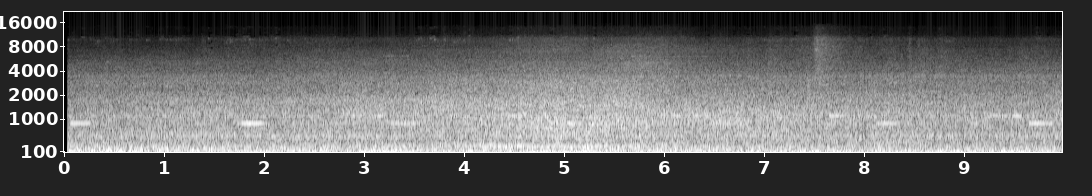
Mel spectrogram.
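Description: Street ambience: a steady rumble of road traffic, with a faint short beep repeating about every second and a half.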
